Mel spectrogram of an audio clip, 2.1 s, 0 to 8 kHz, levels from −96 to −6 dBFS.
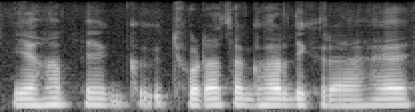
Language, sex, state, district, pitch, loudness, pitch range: Hindi, male, Jharkhand, Garhwa, 125 Hz, -19 LUFS, 125-130 Hz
